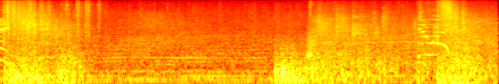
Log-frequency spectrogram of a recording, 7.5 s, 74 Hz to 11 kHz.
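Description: A grenade explodes in the Max Payne 2 shooter, a deep rumbling boom that surges midway through a continuous roar of gunfire and battle noise, with shouted voices over it.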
